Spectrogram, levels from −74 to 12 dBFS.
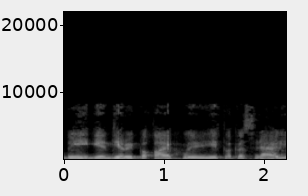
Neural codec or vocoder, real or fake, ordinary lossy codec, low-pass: codec, 24 kHz, 0.9 kbps, WavTokenizer, medium music audio release; fake; MP3, 32 kbps; 10.8 kHz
